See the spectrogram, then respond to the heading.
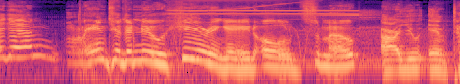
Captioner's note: high-pitched squealing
